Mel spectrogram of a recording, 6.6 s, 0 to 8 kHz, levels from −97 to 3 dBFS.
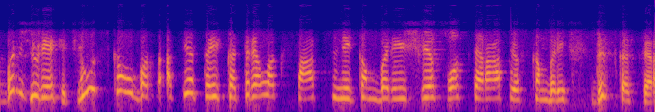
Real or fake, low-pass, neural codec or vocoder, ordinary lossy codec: real; 7.2 kHz; none; AAC, 48 kbps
